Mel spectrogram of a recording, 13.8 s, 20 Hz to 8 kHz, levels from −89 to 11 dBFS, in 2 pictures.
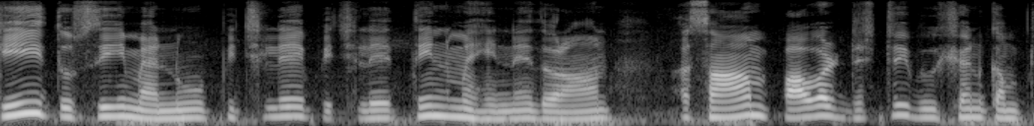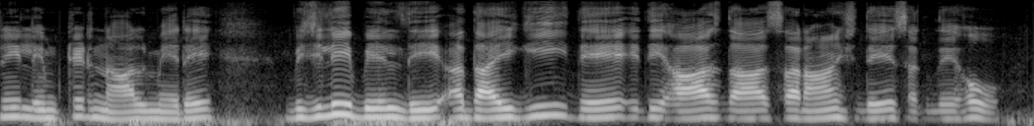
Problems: background sounds at intervals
